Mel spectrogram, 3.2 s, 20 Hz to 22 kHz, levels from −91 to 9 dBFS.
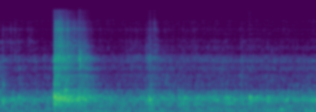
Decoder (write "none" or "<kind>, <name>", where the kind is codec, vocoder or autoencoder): none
